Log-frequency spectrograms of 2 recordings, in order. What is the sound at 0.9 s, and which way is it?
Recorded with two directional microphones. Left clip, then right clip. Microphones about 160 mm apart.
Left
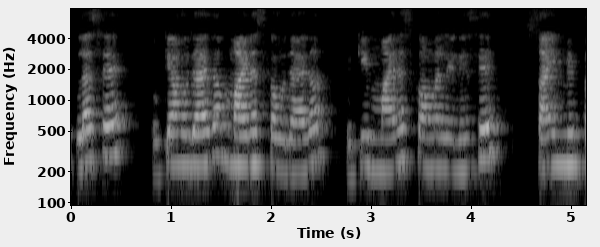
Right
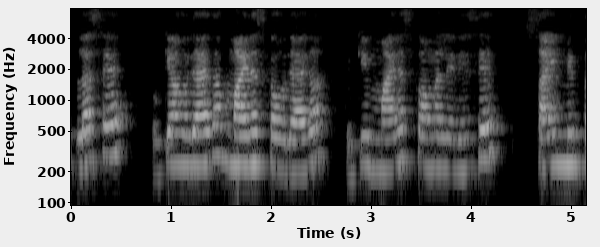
Speech, 20° right (ahead or behind).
